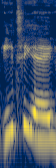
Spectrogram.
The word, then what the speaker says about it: ETA: um it has an ETA 28 26-2 movement inside some people will pronounce that ETA but I say eta but anyway that offers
